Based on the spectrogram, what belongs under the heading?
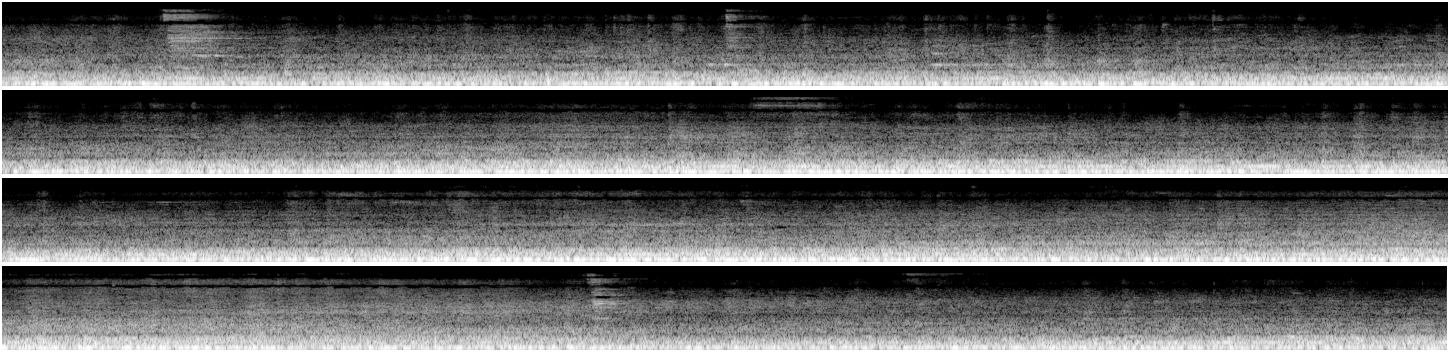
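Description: A long freight train's cars rolling past: a steady rumble of steel wheels on rail, with a few sharp clicks.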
